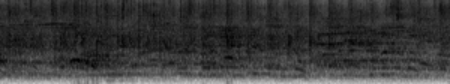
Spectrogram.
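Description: Gymnasium crowd cheering and shouting, many voices and some clapping blending into a steady din: the reaction to a go-ahead basket in the final second.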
